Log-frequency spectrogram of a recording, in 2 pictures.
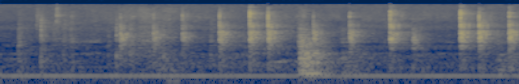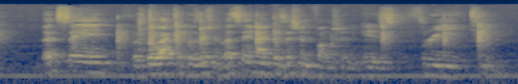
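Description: Chalk taps and scratches on a blackboard.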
